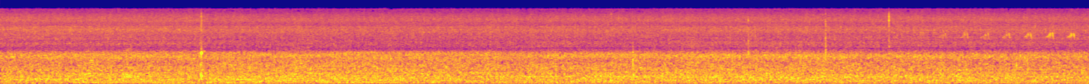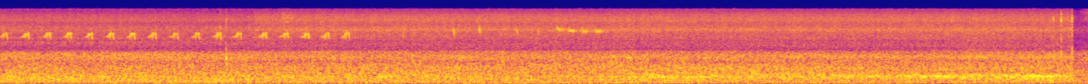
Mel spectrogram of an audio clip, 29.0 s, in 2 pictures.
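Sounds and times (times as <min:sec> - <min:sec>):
outdoor background noise: 0:00.0 - 0:29.0
small bird chirping: 0:12.4 - 0:19.3, 0:21.9 - 0:22.6.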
